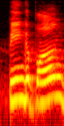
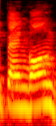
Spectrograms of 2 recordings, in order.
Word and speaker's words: Pangong: वो उसको उल्टा प्रोनाउंस कर रही थी, पिंग पोंग कह रही थी पेंगोंग की जगह।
